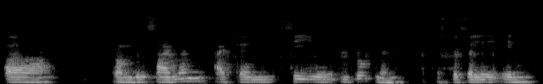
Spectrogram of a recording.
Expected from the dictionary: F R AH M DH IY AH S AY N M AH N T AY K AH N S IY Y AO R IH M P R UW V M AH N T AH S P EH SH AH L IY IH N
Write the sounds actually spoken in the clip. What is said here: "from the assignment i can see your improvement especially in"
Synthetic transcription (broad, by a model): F R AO M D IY S AY M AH N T AY K AH N S IY Y AO R IH M P R UW V M AH N T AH S P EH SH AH L IY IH N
